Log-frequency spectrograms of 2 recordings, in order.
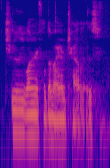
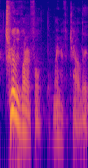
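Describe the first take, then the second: First: It is said in a flat, unexcited way. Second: It is said in a lively, enthusiastic way.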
